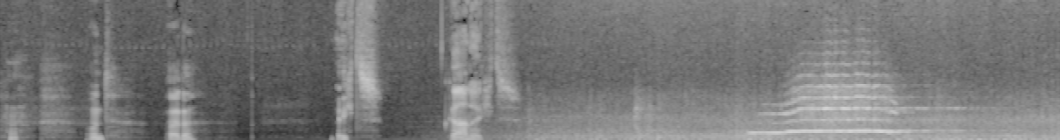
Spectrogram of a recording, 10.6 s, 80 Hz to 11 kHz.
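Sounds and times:
speech: 0:00.1 - 0:02.0, 0:03.4 - 0:03.8, 0:04.5 - 0:05.2
train rumbling on rails: 0:03.8 - 0:10.5
train whistle: 0:07.4 - 0:10.0.

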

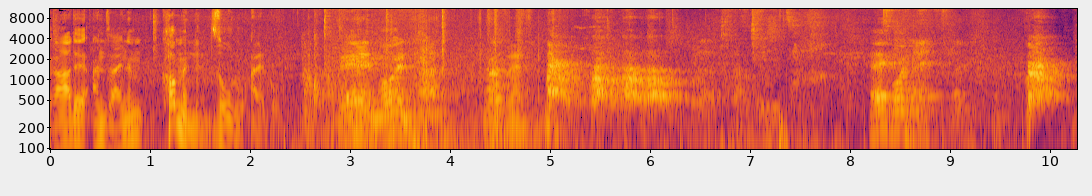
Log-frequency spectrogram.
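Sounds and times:
speech: 0:00.0 - 0:05.3, 0:08.2 - 0:08.9
dog barking and yipping: 0:05.0 - 0:06.4, 0:09.8 - 0:10.2.

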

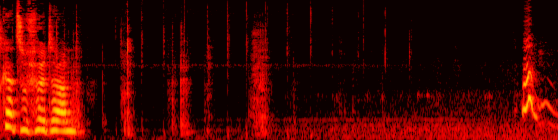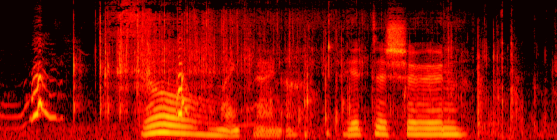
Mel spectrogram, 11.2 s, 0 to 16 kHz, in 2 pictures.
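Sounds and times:
speech: 0:00.0 - 0:01.3, 0:07.0 - 0:10.3
dog giving short high whimpering yelps: 0:05.2 - 0:06.2.

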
